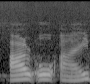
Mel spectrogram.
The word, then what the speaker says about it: Roi: And Roi, it's R-O-I, but we pronounce it as Roi, R-O-E-E.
